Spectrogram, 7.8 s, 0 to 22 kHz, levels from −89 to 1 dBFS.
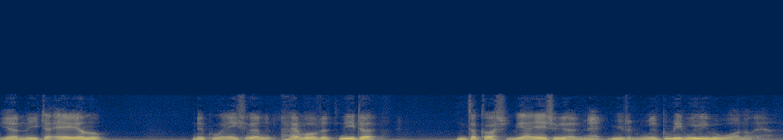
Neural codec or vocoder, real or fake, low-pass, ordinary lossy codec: codec, 16 kHz, 0.5 kbps, FunCodec, trained on LibriTTS, 25 frames a second; fake; 7.2 kHz; Opus, 64 kbps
